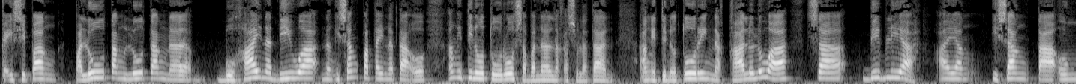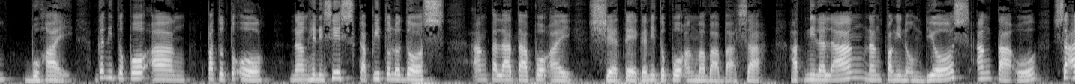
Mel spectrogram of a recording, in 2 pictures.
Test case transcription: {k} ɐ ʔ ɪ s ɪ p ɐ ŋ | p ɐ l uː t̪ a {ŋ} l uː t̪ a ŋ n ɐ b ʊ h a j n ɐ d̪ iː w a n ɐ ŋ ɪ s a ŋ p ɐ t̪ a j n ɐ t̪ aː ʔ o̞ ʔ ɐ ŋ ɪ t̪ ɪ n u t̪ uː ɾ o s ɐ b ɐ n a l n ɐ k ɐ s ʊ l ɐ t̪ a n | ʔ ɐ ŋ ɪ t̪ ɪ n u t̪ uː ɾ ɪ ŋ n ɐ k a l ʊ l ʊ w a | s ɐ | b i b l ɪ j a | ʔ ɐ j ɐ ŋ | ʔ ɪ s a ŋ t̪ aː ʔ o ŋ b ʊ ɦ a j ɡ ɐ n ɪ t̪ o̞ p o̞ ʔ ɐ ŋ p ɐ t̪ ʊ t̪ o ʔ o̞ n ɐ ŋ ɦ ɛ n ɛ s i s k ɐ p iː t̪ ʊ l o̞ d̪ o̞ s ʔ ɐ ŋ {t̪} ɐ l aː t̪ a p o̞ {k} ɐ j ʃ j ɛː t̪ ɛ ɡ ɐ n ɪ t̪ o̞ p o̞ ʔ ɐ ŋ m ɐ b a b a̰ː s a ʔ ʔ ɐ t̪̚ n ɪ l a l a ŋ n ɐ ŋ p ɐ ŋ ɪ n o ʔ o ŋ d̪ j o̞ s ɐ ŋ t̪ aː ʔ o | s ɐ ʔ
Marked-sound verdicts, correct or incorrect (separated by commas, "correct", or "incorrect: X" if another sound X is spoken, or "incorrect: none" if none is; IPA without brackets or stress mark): correct, correct, correct, incorrect: ʔ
